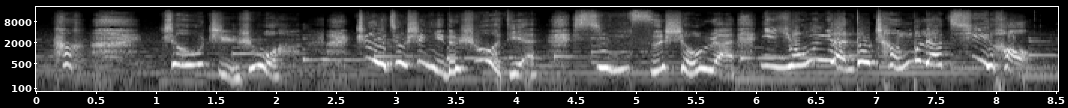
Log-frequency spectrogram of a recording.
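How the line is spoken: Sneering. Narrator (Chinese): 丁敏君冷笑

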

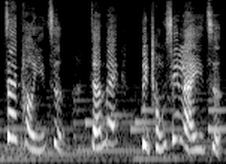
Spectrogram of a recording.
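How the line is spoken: Indignant shout. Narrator (Chinese): 野兔不服气地喊道

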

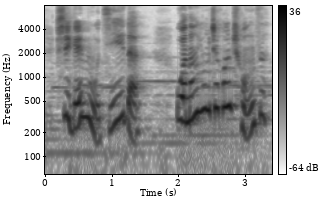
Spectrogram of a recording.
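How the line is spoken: Smiling. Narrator (Chinese): 贝琳达笑着说

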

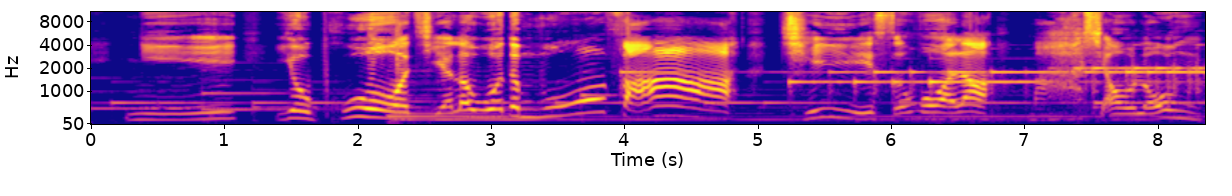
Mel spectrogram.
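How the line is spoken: Sinister low distant voice. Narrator (Chinese): 一个阴森低沉的声音从远处传来

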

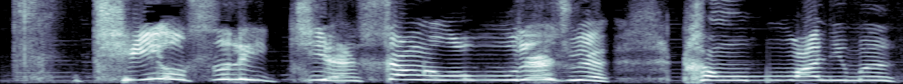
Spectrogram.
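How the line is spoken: Enraged. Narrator (Chinese): 黑姆黑姆大怒

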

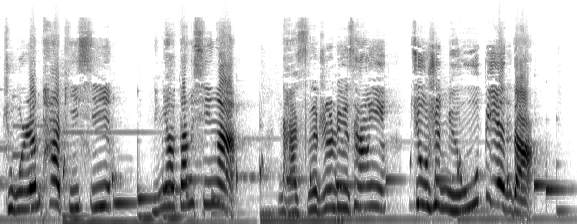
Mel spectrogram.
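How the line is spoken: Loud shout. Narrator (Chinese): 卢卡斯大声地喊道

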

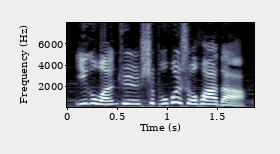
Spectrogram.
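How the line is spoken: Surprised exclamation. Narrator (Chinese): 他惊讶的叫起来

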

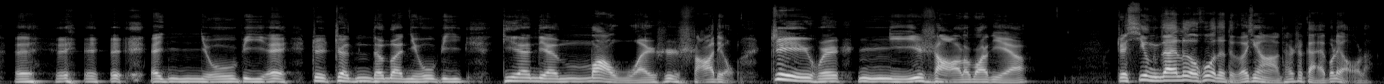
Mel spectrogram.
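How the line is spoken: Gloating, roaring laughter. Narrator (Chinese): 王虎子 放声大笑起来，好像是见了最可笑的笑话似的，笑的呀是前仰后合 说着

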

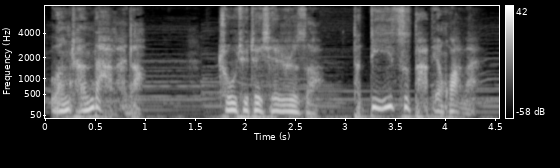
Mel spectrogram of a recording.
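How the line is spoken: Soft-spoken. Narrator (Chinese): 陈谷 轻声道

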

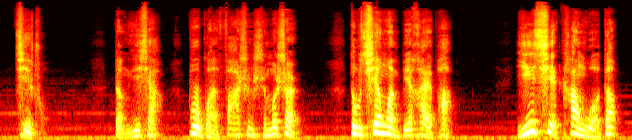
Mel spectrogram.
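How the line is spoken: Soft, gentle. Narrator (Chinese): 何洛轻声对我说

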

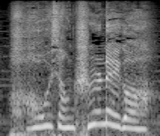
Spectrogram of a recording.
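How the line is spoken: Loud. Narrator (Chinese): 你的朋友大声说

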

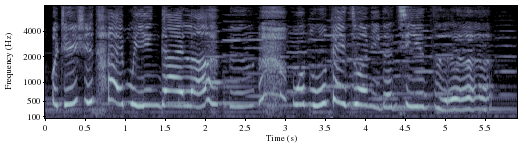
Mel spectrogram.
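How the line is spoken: Crying while speaking. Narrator (Chinese): 她一边哭泣，一边对国王说

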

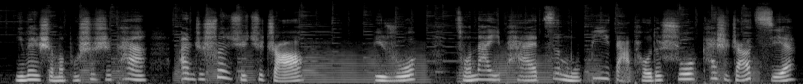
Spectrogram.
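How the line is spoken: Quiet. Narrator (Chinese): 我小声说

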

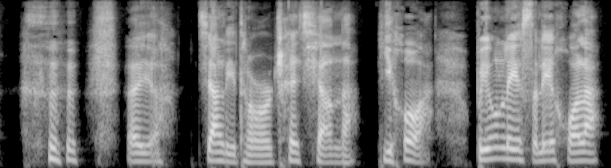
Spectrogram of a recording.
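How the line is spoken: Cheerful, smiling. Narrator (Chinese): 老板笑眯眯的看着我问

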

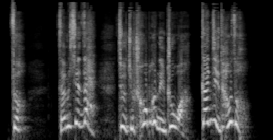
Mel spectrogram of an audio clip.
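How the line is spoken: Desperate shout. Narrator (Chinese): 阿迪 不顾一切的喊道

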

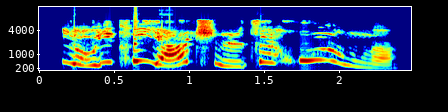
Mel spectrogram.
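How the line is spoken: Maid's alarmed shriek. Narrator (Chinese): 女仆惊声尖叫

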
